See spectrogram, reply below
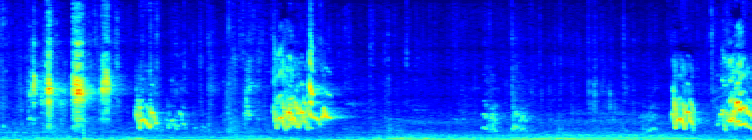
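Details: Budgie making scattered bright chirps and rasping squawks in short bursts, with quiet gaps between them.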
